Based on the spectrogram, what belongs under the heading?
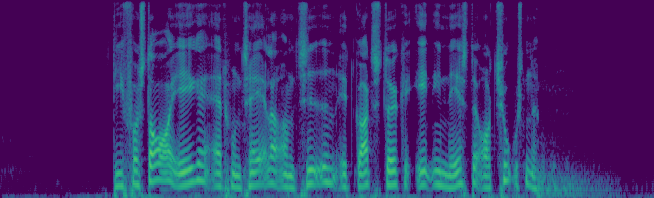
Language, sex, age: Danish, male, 64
